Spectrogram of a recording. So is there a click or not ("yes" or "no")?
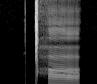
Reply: yes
